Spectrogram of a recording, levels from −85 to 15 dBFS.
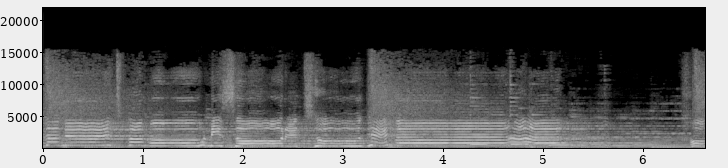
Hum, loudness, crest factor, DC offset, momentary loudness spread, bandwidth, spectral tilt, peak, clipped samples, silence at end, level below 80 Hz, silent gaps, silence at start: none; -12 LUFS; 12 dB; 0.3%; 12 LU; 16 kHz; -1 dB/octave; 0 dBFS; under 0.1%; 0 s; -66 dBFS; none; 0 s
